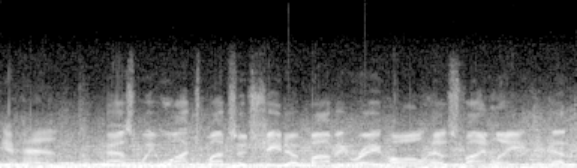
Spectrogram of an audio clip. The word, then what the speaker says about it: Matsushita: the truth is that the family name Matsushita. But as Hiro comes to the United States, he would really prefer now, he says, for all of us to pronounce his name as Matsushita.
